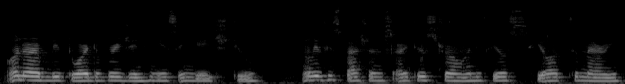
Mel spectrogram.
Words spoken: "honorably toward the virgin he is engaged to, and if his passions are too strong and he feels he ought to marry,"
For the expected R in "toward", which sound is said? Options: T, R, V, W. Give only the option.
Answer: R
